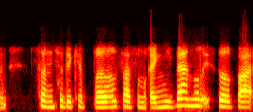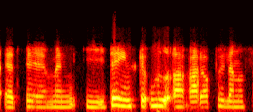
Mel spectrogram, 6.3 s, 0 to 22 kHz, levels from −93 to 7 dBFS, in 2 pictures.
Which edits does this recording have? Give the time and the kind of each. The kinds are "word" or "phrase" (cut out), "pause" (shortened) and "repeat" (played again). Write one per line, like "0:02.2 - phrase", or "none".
0:03.4 - pause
